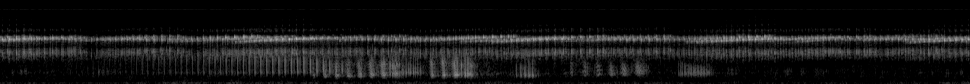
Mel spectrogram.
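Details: Frog song rising from the small lakes of Nebraska's Sandhills on a spring evening, a high continuous trilling drone, with a cluster of lower pulsed croaks in the middle section before the steady chorus resumes.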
